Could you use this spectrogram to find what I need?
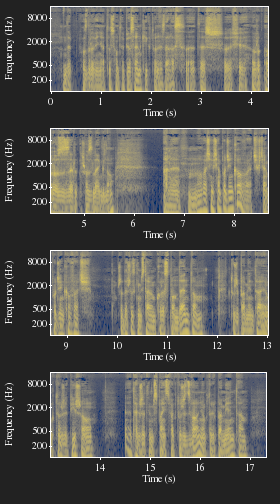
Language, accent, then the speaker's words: Polish; Augustów, Podlaskie Voivodeship, Poland; Ja pochodzę z Augustowa. Tam jest pani, która wyjechała z Augustowa, ale stamtąd pochodzi. Podlasie, powiedzmy. Raczej takie spokojne życie.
